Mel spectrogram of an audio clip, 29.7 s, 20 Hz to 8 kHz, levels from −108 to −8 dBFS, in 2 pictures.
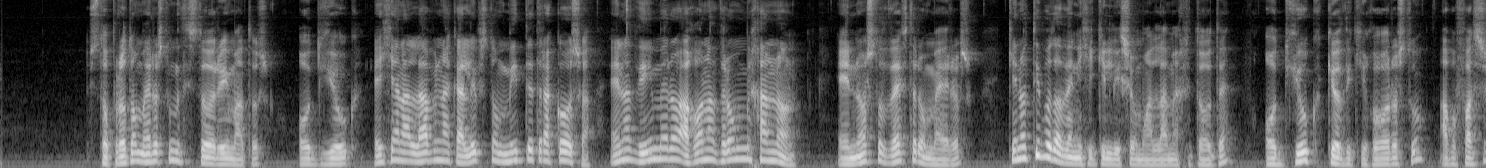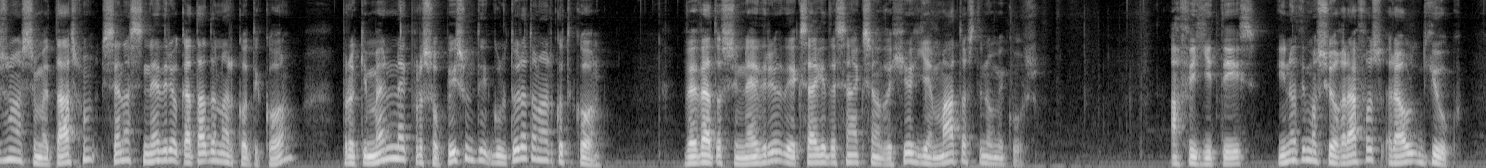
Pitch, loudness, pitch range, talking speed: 120 Hz, -30 LUFS, 105-150 Hz, 140 wpm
